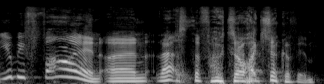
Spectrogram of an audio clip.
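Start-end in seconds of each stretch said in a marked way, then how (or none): 0.0-1.0 reassuring. Retold or imitated. Reassuring the boy.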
